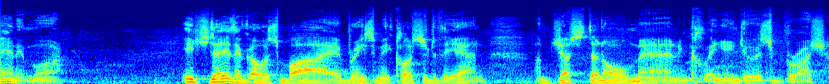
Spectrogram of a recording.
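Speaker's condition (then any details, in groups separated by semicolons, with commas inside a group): No condition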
